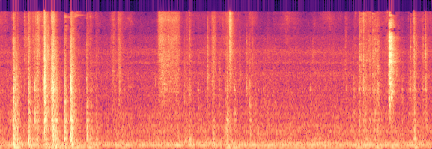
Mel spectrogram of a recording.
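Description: Hard clicks and knocks of tools and small parts being handled on a workbench, a quick cluster in the first second and a half and a single loud knock about six and a half seconds in, over a low steady hum.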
